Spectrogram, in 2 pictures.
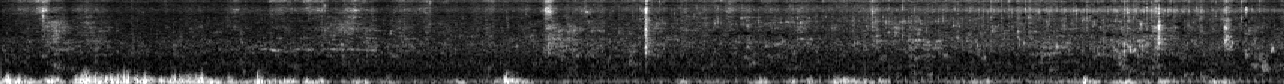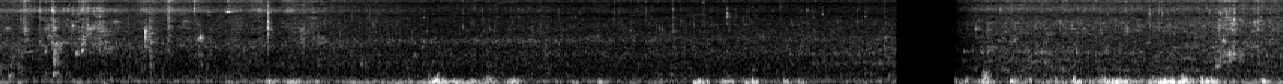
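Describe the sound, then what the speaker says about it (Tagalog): Floodwater from Typhoon Carina's rain rushing steadily, a continuous mid-level wash and gurgle with scattered splashes and occasional low rumbles, briefly cut out near the end. "Malakas ang tubig."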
